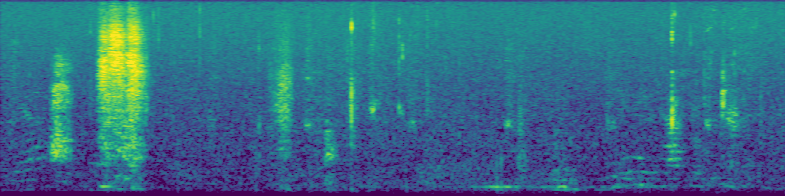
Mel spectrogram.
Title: Cute Kitty Sneeze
